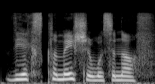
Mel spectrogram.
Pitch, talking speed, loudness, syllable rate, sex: 210 Hz, 155 wpm, -16 LUFS, 5.6 syllables/s, female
